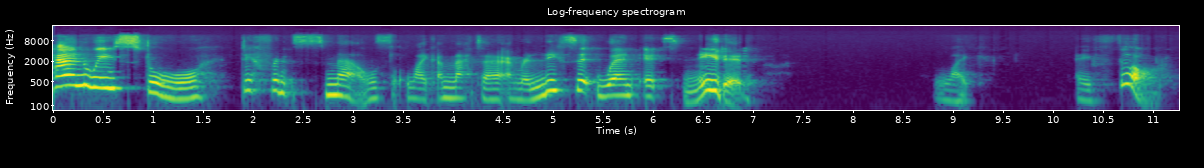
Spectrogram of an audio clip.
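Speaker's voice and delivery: very slow, careful, low-pitched reading. Speaker reads a submitted question off the screen, reading very slowly. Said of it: "I'm reading this very slowly".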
